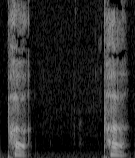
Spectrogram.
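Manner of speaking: p said as an isolated P syllable, then repeated; dotted P sound. Shown as a demonstration. Teacher showing the dotted letter's sound, p as P. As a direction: sound p as a puffed P, given twice. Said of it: "它其实是有黑点的".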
